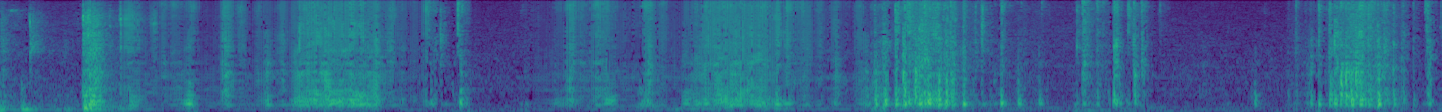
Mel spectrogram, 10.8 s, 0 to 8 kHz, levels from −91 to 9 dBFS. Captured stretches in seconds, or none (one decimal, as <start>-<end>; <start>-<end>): 0.0-0.9; 3.2-4.0; 6.5-10.8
